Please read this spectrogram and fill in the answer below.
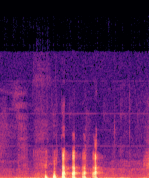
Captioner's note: laughing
